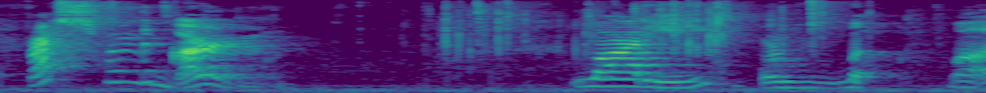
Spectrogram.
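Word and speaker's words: Lotte: Lottie, well, it's L-O-T-T-E. I would pronounce that Lottie.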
